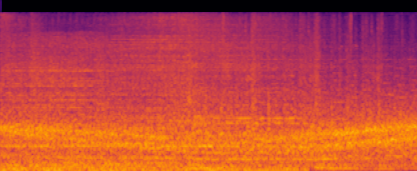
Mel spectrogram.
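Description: Dramatic TV-serial background score: a loud, sustained drone with a steady high tone over a noisy wash and a low rumble.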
